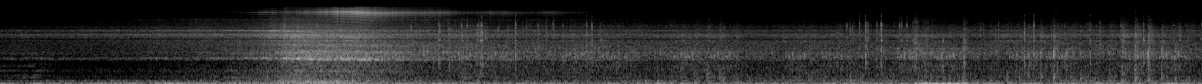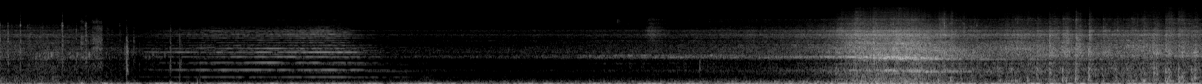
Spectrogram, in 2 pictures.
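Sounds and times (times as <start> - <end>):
train wheels on rails: 0.0 - 14.1, 17.6 - 24.0
rail joint clicks: 2.2 - 14.1, 18.0 - 24.0
locomotive horn blast: 13.5 - 15.9.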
